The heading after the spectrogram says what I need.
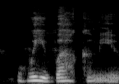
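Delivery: put-on seductive voice. Repeating a man's words from a recording her father played: mock-seductive. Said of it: "Like like almost like in a seductive".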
